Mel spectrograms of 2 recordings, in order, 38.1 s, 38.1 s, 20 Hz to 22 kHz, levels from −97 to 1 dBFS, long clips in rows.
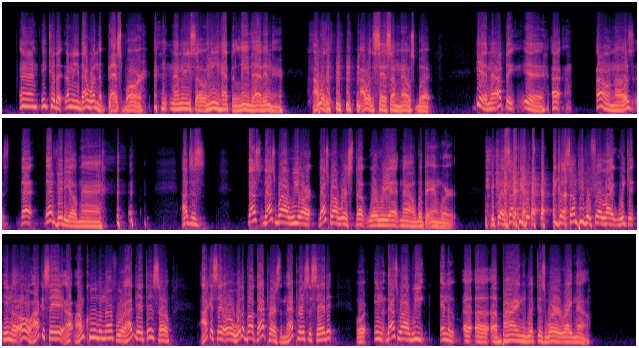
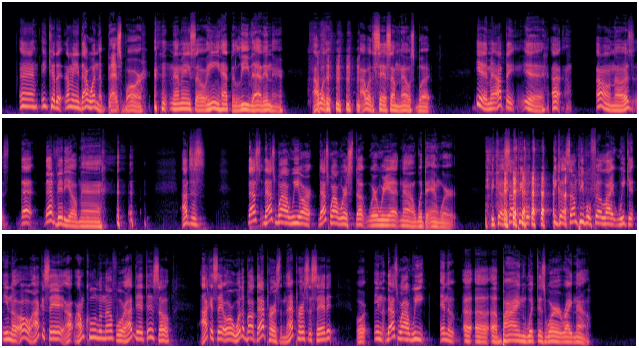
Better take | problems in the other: second | distortion; heavy; 17% of the sound clipped

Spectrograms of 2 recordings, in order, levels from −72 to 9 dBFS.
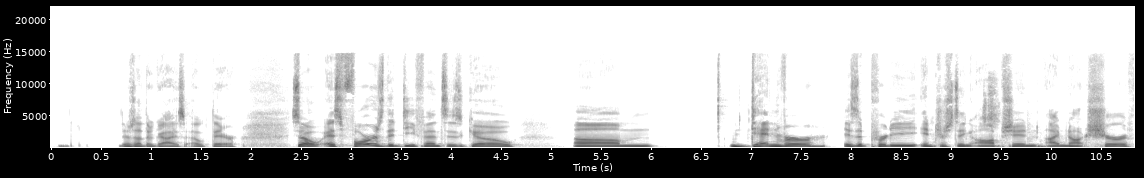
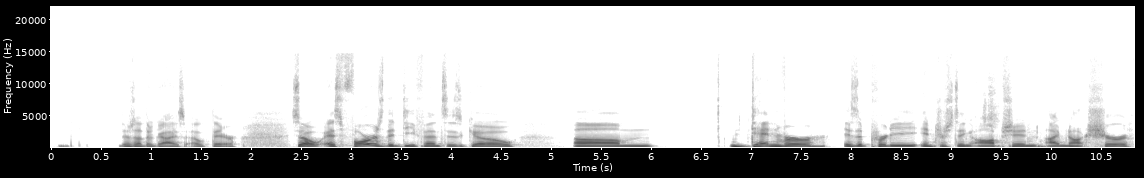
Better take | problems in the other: first | muffled; slightly; fading above 3 kHz

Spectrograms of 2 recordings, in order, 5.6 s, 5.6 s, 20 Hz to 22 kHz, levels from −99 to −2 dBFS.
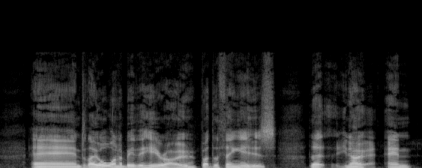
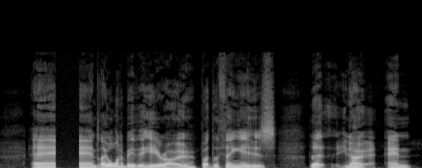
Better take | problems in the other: first | audio freezing; at 1 s

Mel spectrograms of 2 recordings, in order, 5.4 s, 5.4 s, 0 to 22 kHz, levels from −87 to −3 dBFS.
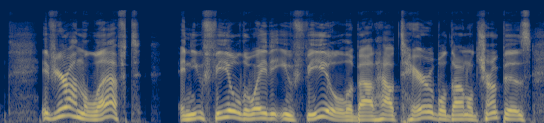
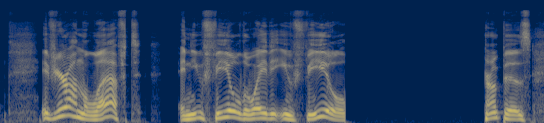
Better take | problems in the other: first | audio cutting out; at 3.5 s for 1.5 s

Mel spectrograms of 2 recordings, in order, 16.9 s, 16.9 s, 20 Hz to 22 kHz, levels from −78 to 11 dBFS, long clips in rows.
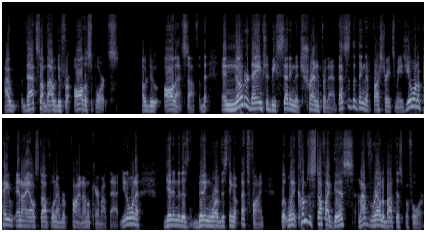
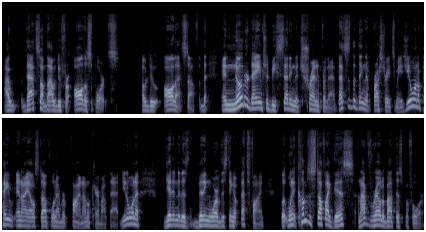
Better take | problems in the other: second | distortion; slight; 3% of the sound clipped

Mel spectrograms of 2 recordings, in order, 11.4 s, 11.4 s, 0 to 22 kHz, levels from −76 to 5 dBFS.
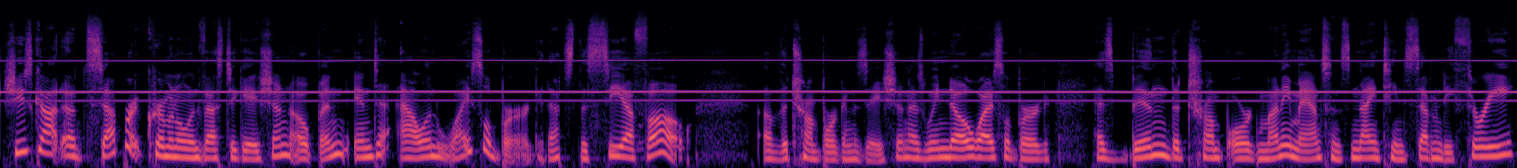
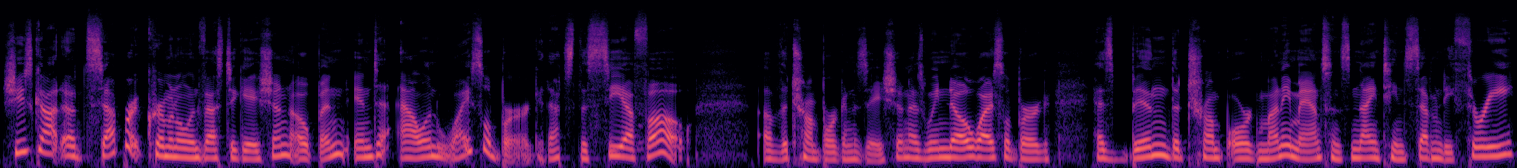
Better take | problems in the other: second | high-pitched whine; loud; throughout; 2.5 kHz, 8 dB below the speech

